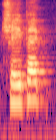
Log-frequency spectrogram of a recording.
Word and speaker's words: Chapek: Chapek.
